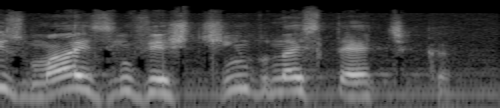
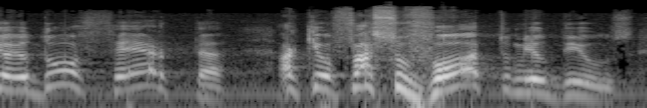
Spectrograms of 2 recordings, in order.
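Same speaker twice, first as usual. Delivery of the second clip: higher, whiny bargaining with God; demanding churchgoer; 6 semitones higher than usual. Retold or imitated. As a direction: mimic a churchgoer haggling with God. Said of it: "gente assim na igreja".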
